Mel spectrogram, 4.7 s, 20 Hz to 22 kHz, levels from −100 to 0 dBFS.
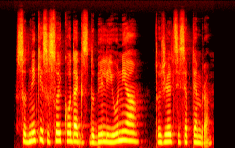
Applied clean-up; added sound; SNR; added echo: none; none; none; none.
